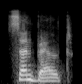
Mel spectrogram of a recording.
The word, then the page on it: sunbelt: Indian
